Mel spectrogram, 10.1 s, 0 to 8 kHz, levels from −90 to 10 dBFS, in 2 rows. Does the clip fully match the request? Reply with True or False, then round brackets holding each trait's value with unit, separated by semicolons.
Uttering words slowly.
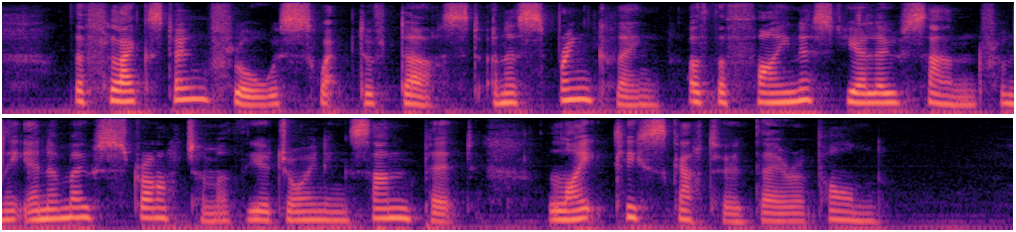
False (160 wpm)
